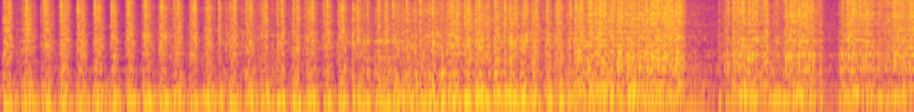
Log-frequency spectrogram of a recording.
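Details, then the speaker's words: VN Calais first start after a build, base settings and idle being set before the dyno tune: the engine catches and settles into a fairly steady idle with light revs and a couple of brief dips; normal idle. "It's such an awesome sound just to hear it idle for the first time."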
